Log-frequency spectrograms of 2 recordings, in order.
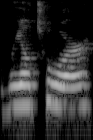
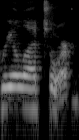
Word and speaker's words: Realtor: if you learn today there's two syllables in real Tor it's like real tour not real a tour so let's get that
